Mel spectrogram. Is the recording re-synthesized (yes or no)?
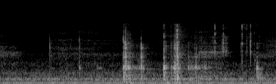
no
